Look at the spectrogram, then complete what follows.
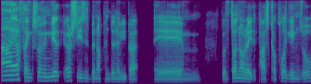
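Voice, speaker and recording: The speaker talks fairly quickly in a Scottish accent with ordinary pitch variation. The sound is dry and close with no echo, against a quiet background. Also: man. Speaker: football fan caller. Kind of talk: casual chat. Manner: halting.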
